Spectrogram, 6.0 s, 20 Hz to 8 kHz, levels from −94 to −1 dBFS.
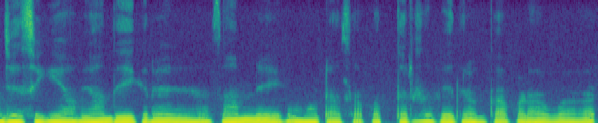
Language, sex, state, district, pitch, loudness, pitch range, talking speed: Hindi, female, Uttar Pradesh, Muzaffarnagar, 165 Hz, -13 LUFS, 155-175 Hz, 180 wpm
